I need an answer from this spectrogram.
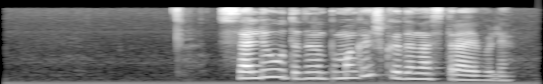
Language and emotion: Russian, positive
